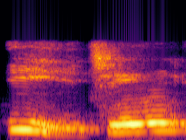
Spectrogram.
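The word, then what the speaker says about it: I Ching: a book transformation is change or changes so eating is the way it's pronounced let me also let me also make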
